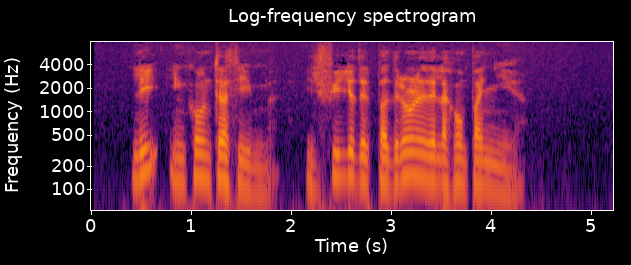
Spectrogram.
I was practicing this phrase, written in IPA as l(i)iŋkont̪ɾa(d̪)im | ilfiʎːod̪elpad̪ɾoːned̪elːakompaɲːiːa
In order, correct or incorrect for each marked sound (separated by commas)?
correct, incorrect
